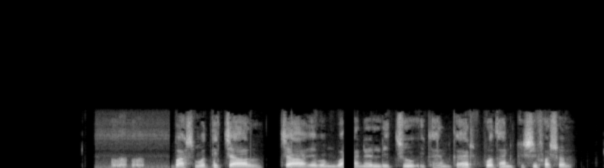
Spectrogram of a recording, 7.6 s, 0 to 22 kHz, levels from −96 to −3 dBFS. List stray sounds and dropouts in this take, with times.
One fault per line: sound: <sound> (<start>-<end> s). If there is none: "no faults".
sound: laugh (1.4-1.8 s)
sound: dropout (4.3-4.4 s)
